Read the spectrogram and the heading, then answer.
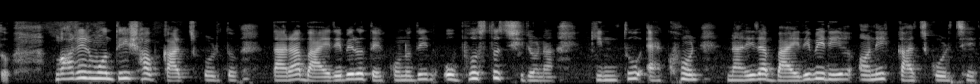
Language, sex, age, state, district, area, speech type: Bengali, female, 45-60, West Bengal, Purulia, rural, spontaneous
